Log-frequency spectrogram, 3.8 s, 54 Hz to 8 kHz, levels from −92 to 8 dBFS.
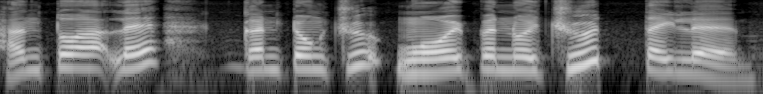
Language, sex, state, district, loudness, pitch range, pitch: Wancho, male, Arunachal Pradesh, Longding, -14 LUFS, 195-225 Hz, 205 Hz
